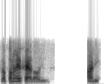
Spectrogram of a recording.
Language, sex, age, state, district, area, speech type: Punjabi, male, 18-30, Punjab, Patiala, urban, conversation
